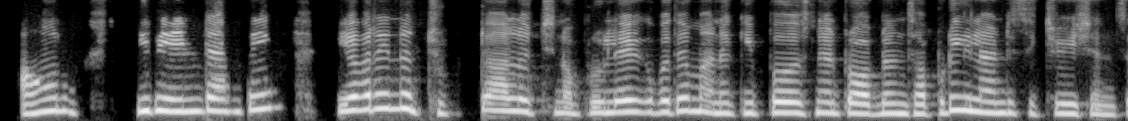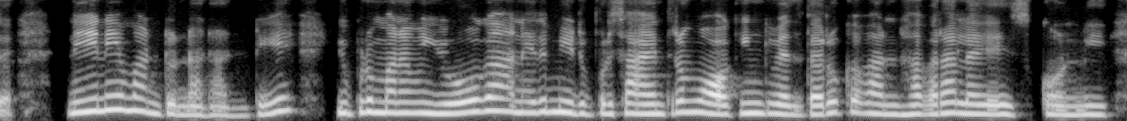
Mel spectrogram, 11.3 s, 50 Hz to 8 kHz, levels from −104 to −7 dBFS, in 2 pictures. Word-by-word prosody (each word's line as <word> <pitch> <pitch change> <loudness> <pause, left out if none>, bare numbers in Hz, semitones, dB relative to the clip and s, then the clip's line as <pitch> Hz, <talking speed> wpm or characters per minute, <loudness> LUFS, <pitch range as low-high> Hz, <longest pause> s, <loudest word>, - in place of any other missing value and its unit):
అవును. 295 +3 +2 0.4
ఇదేంటంటే, 300 +1 +3 0.5
ఎవరైనా 360 +1 +4
చుట్టాలొచ్చినప్పుడు, 260 -1 -2
లేకపోతే 275 +1 +2
మనకి 250 -2 -2
పర్సనల్ 255 -1 +1
ప్రాబ్లమ్సప్పుడు 240 +3 +1
ఇలాంటి 260 -3 +2
సిచ్యువేషన్స్. 225 -1 -3 0.4
నేనేమంటున్నానంటే, 235 - -1 0.3
ఇప్పుడు 275 +3 0
మనం 260 0 -1 0.2
యోగా 285 +5 +3
అనేది 270 +1 -1
మీరిప్పుడు 235 -2 -2
సాయంత్రం 240 +3 +1
వాకింగ్‌కి 245 +2 +2
వెళ్తారు. 220 +3 0
ఒక 275 - -4
1 225 -2 -1
హవర్ 230 +2 0
అలా 240 -2 +1
యేసుకోండి. 215 -1 -2
250 Hz, 130 wpm, -23 LUFS, 230-285 Hz, 0.5 s, ఎవరైనా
